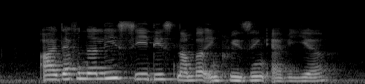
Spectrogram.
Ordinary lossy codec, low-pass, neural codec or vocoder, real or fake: none; none; none; real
